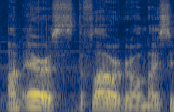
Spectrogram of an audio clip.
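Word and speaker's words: Aerith: controversy with her name supposedly the intended spelling is i-th but it's pronounced the same way in Japanese and also I guess in English you're supposed to say Eris so seeing as this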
